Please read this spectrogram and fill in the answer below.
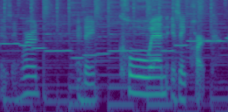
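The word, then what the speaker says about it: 声: Like uta goe. Be pronounced koe. Koe by itself, voice.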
